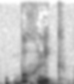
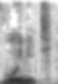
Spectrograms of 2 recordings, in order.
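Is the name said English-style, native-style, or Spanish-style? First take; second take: Spanish-style; native-style. First: The name is said as Spanish speakers say it. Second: The name is said in its own native way. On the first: The speaker calls it wrong. "my Spanish friends, they pronounce my name as" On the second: The speaker calls it right. "So it's none of those. It's"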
